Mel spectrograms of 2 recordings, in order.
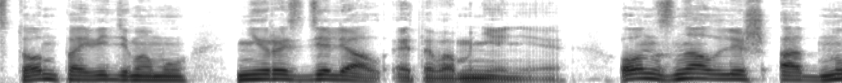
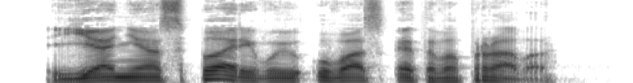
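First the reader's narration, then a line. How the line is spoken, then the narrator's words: Grave solemn tone. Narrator (Russian): сказал председатель комиссии таким серьезным тоном, как будто он говорил от лица всего мира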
